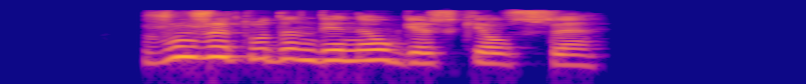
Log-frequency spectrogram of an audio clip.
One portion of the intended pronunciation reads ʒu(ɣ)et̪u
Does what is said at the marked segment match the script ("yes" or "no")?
no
